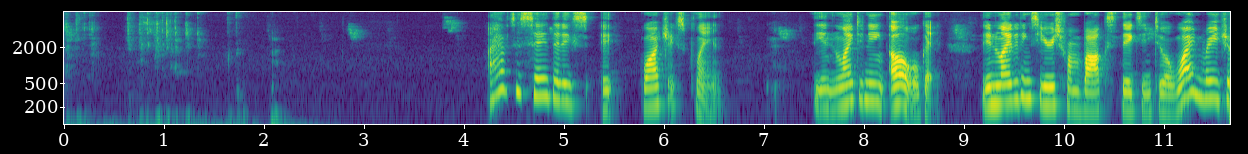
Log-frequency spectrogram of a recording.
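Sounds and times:
computer keyboard typing a search: 0.0s - 1.9s
speech: 4.4s - 6.7s, 7.5s - 11.6s.

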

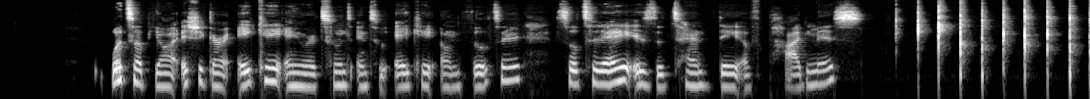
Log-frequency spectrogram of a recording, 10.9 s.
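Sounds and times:
speech: 1.1s - 8.7s
clapping: 9.0s - 10.8s.

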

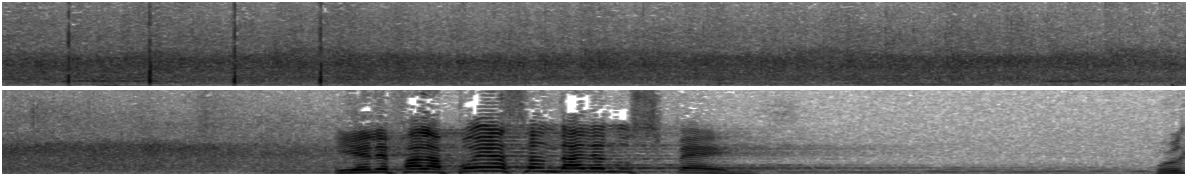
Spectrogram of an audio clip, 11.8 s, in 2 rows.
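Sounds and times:
audience applauding: 0.0s - 7.6s
speech: 7.6s - 9.8s, 11.7s - 11.8s.

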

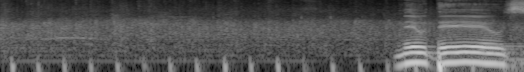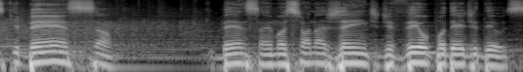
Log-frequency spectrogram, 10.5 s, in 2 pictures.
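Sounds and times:
audience applauding: 0.0s - 8.0s
speech: 4.0s - 6.5s, 7.5s - 10.4s.

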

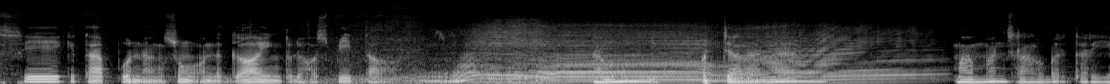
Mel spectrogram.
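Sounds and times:
speech: 0.2s - 4.9s, 7.2s - 8.1s, 9.6s - 11.1s
motorcycle engine revving: 3.1s - 9.6s.

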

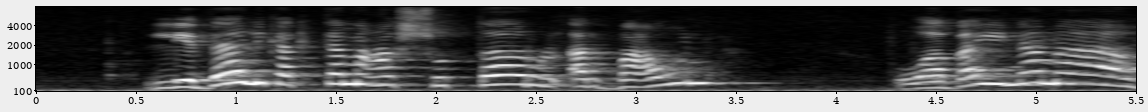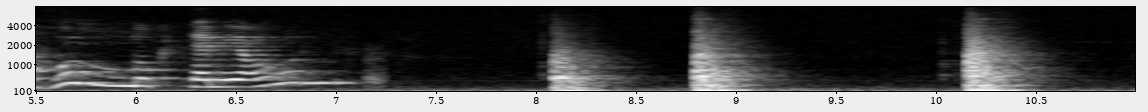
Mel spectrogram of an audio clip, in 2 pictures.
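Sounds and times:
speech: 0.6s - 3.5s, 4.3s - 7.3s
heavy knocking on a door: 8.0s - 9.3s, 10.1s - 10.7s.

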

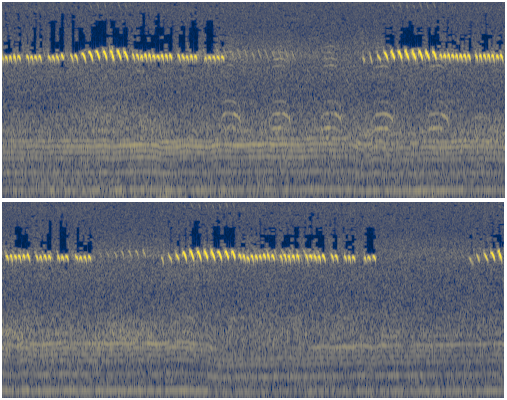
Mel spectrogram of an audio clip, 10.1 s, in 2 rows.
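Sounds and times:
autumn insects chirping in trills: 0.0s - 2.3s, 3.6s - 8.8s, 9.7s - 10.0s
grass mower engine droning: 0.0s - 10.0s.

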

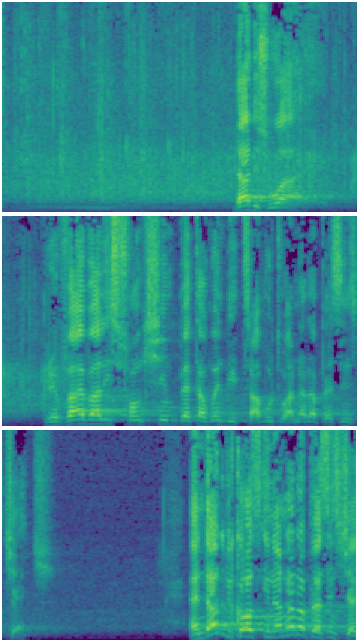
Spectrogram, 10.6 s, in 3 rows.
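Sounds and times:
audience clapping: 0.0s - 5.0s
speech: 2.3s - 3.1s, 4.0s - 7.6s, 9.0s - 10.6s.

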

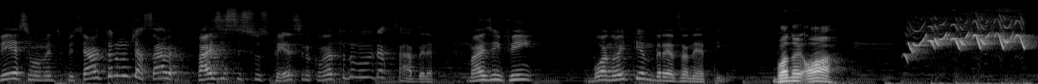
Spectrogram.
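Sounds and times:
speech: 0.0s - 9.2s
toy party blowout whistle being blown: 9.0s - 10.3s.

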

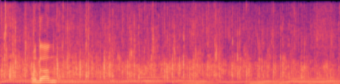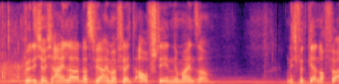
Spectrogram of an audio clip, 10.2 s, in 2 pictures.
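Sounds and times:
audience applause: 0.0s - 6.1s
speech: 0.4s - 1.0s, 5.5s - 8.4s, 9.4s - 10.1s.

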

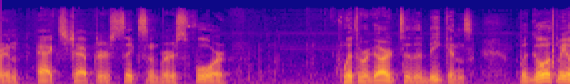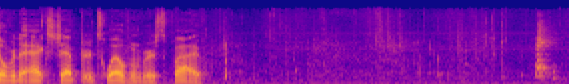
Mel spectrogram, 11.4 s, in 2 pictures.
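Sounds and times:
speech: 0.0s - 2.4s, 3.4s - 7.8s
quiet hiss: 0.0s - 11.3s
sneeze: 11.0s - 11.3s.

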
